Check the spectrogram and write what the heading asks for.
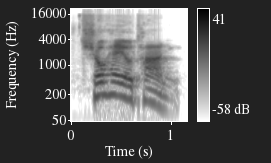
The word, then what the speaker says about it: Shohei Ohtani: so we're talking about jonte Porter and showy Sho Otani right that's how you say it show yeah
